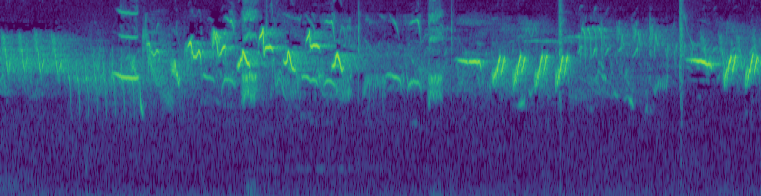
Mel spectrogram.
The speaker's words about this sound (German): Wenn Sie mögen, machen Sie eine kleine Rast auf dem Picknickplatz unter der großen Kastanie und lauschen Sie mal, wie viele verschiedene Vögel Sie hier in den Streuobstwiesen hören, vor allem im Frühling und Sommer.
